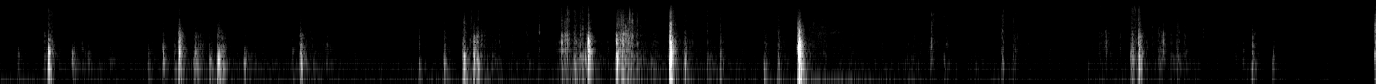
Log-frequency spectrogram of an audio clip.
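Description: Near silence broken by faint, scattered clicks and taps of a cardboard trading-card box and packs being handled, with a louder cluster about four to six seconds in.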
